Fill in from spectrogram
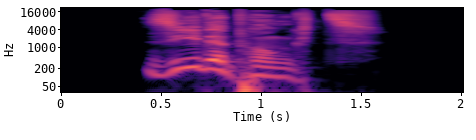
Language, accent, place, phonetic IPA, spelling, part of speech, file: German, Germany, Berlin, [ˈziːdəˌpʊŋkt͡s], Siedepunkts, noun, De-Siedepunkts.ogg
- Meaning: genitive singular of Siedepunkt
